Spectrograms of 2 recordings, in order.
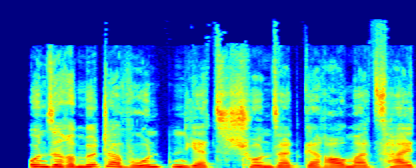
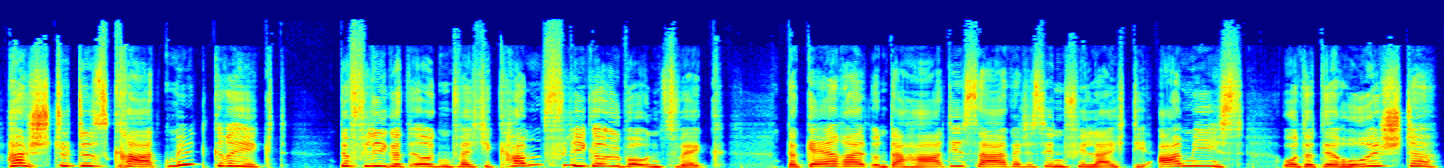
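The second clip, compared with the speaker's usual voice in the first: high, loud, agitated woman; worked-up, raised-voice report; excited calling; 7 semitones higher, 3 dB louder than usual. Acted. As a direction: blurt out alarming news. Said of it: "rief Rose".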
